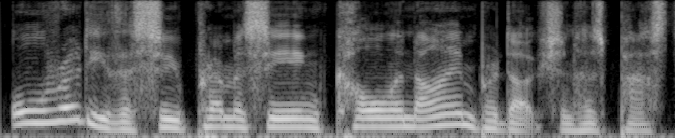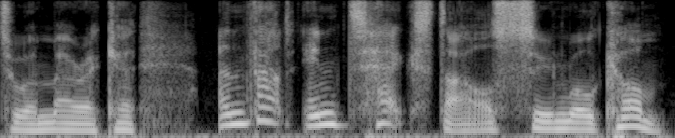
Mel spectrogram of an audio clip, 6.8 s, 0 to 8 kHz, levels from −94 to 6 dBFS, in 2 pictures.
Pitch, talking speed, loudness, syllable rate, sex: 150 Hz, 170 wpm, -19 LUFS, 5.4 syllables/s, male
